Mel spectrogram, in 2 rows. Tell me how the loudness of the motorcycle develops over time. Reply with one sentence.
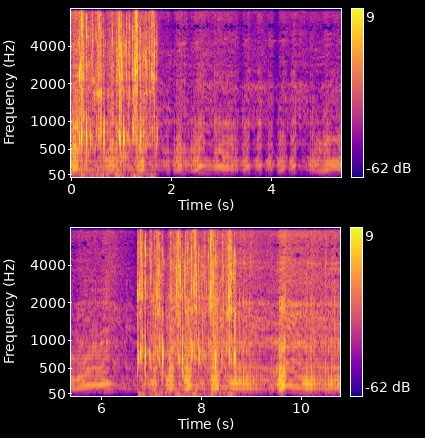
The volume of the motorcycle goes up.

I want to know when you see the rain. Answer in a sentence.
You can't hear the rain here.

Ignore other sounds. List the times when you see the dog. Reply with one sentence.
The dog can be heard from 0.1 to 1.8 s and from 6.7 to 8.7 s.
